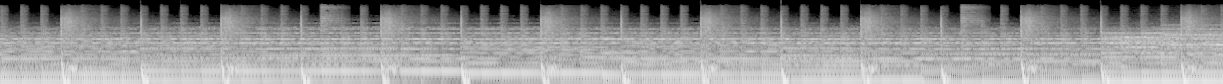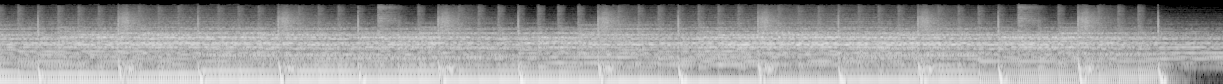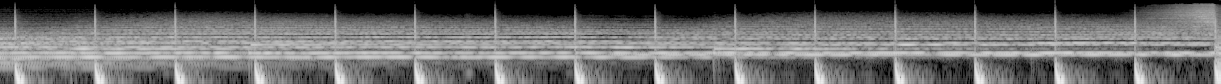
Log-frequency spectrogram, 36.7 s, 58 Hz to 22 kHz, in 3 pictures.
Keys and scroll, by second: 1.7 Tab, 2.1 Tab, 6.8 h, 8.8 Tab, 10.0 Tab, 10.9 ctrl+Tab, 18.0 Tab, 31.9 Tab, 33.6 Tab, 34.7 shift+s, 35.5 3, 36.3 shift+s.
